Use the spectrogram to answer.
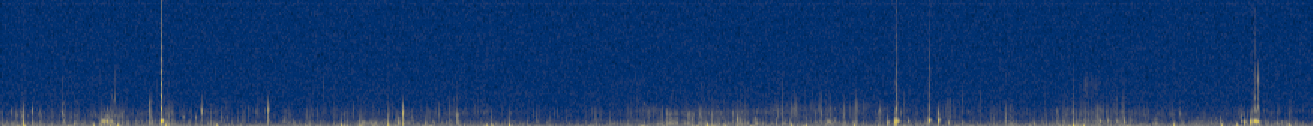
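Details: ASMR recording of stomach growling: quiet, irregular gurgles and rumbles with a few louder squeaks; borborygmi.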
